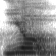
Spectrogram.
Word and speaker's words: yo: O Y tem um sonzinho de já, jo, já, yo, ya. Certo?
